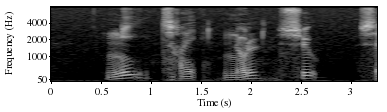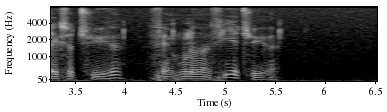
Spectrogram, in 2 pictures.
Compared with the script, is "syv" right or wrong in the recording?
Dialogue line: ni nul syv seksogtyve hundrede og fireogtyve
right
